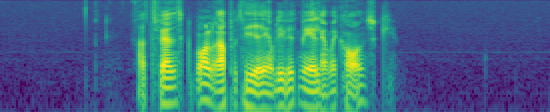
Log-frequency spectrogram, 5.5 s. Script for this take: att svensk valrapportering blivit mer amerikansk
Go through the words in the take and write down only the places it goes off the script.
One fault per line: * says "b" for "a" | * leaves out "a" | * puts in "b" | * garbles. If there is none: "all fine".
all fine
